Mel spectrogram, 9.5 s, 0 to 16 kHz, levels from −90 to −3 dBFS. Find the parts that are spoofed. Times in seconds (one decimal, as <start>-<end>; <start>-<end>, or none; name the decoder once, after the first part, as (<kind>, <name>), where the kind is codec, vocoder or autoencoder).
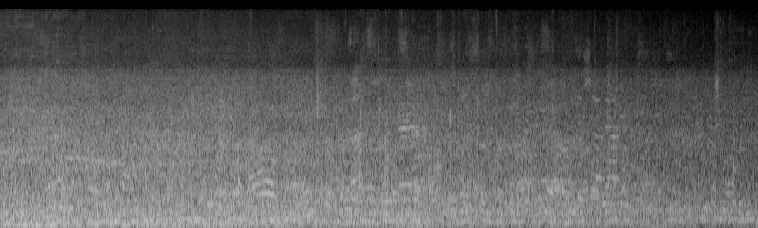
3.6-4.2 (codec, SNAC)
